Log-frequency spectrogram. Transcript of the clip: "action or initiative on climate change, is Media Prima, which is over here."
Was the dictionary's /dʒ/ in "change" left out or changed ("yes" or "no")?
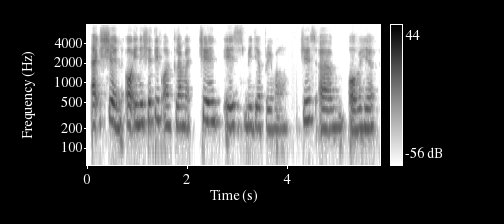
yes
